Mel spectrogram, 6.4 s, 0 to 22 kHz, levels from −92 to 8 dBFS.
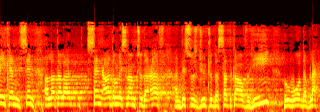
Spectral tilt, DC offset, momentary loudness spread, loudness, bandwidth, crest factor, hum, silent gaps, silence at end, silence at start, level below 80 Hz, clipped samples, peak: -4 dB/octave; under 0.1%; 3 LU; -13 LUFS; 11 kHz; 12 dB; none; none; 0 s; 0 s; -44 dBFS; under 0.1%; 0 dBFS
